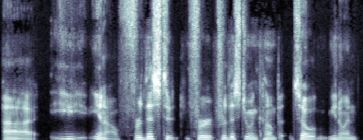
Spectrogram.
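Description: Man with gravelly fry, halting and rambling. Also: medium pitch, animated, no echo. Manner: halting, rambling, repeats and restarts phrases. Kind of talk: casual podcast conversation.

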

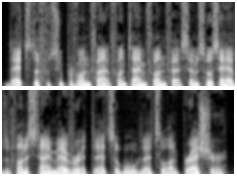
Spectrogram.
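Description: A man with a gravelly voice, hosting a bedtime podcast in a halting, meandering monologue that repeats itself and trails off. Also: medium pitch, flat delivery, no echo, clean studio sound. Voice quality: gravelly, creaky. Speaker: podcast host.

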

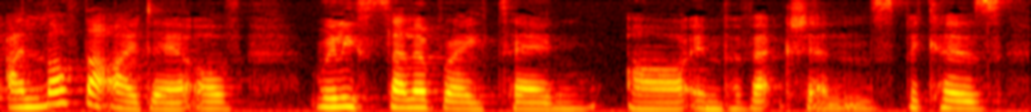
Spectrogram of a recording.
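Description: A woman hosts an interview in an easy, conversational way. She affirms what her guest says and ties it to everyday examples from her own life. Her voice sits at an ordinary middle pitch. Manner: warm, affirming, shares personal examples. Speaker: podcast host.

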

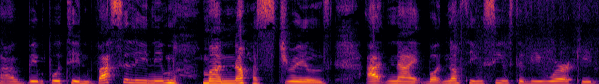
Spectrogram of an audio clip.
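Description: Congested woman podcasting a devotional. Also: on the low side. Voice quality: congested, nasal. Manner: chatty, repeats herself, self-correcting; prays softly and earnestly. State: stuffy nose from hay fever. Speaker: podcast host. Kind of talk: devotional podcast talk with prayer.

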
